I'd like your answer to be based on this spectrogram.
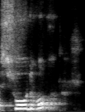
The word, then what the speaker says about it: Szodruch: Mein Nachname ist äh, Schodruch, wird ein bisschen kompliziert geschrieben mit SZ, SZO am Anfang und SCH gesprochen.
